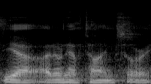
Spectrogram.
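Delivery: muttered under breath. Retelling what a man says as the passerby moves on, muttered under his breath. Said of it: "utters under his breath".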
